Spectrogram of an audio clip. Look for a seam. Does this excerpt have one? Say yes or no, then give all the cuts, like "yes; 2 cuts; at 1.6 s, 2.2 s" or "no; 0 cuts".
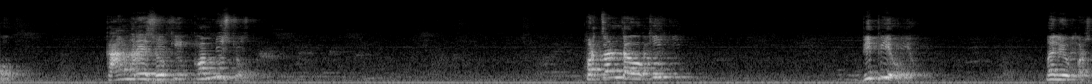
no; 0 cuts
